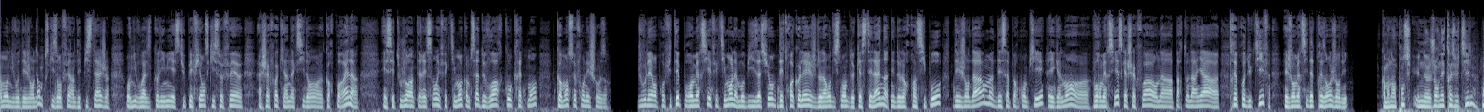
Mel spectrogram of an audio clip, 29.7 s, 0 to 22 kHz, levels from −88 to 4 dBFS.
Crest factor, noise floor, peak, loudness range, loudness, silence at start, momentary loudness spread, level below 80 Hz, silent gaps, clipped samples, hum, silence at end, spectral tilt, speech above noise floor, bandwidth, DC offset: 16 dB; -82 dBFS; -4 dBFS; 3 LU; -20 LUFS; 0 s; 6 LU; -44 dBFS; none; under 0.1%; none; 0 s; -5 dB/octave; 63 dB; 16.5 kHz; under 0.1%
